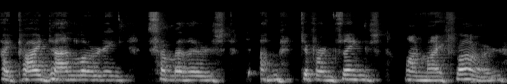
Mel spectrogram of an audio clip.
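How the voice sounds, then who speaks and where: The voice is somewhat breathy and monotone, with flat intonation, moving at a very slow pace. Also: woman, medium pitch for a woman. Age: 90s. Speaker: tech support customer. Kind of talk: casual chat. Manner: halting, repetitive.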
